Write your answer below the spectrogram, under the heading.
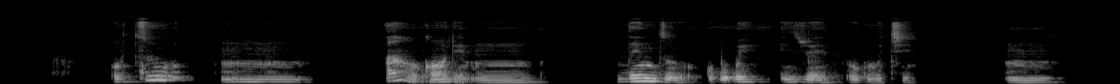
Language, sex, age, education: Igbo, male, 15-29, tertiary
